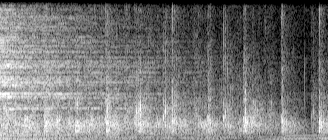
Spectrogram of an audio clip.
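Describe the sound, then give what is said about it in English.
An audience claps together as a clap offering to the Lord, a dense, steady burst of applause lasting about four seconds, many overlapping hand claps at an even loudness, with low sustained keyboard tones humming underneath. “If you believe it, give the Lord a good clap offering.”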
